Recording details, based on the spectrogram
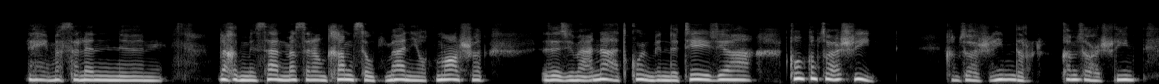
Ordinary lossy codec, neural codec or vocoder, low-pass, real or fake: none; codec, 16 kHz, 2 kbps, X-Codec, HuBERT features, trained on LibriSpeech; 7.2 kHz; fake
